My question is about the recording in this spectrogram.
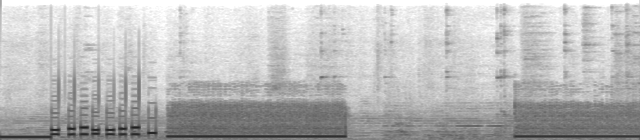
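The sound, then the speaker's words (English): A quick run of touch-tone dialing beeps, about eight rapid tones, as a phone places a call, followed by a loud, steady ringback tone that pauses briefly and then sounds again, clear. “Phone. Call Gary the IT guy.”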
